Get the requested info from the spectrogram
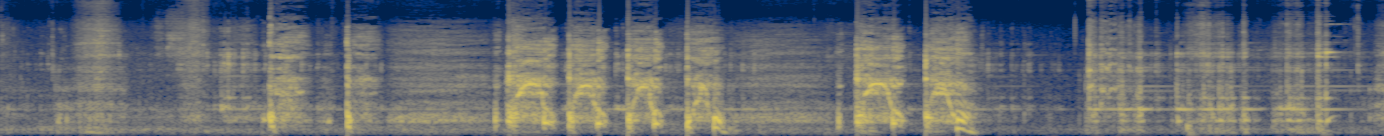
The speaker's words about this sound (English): Eight coughs.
